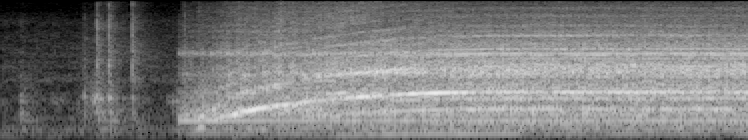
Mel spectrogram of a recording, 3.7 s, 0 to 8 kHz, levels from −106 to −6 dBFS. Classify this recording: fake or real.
real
